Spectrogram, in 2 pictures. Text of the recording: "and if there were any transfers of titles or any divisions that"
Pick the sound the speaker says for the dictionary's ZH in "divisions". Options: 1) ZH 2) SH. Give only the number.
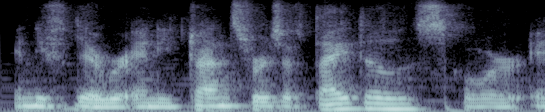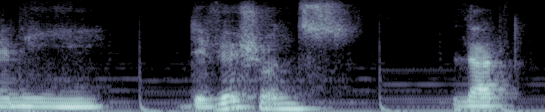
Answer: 2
